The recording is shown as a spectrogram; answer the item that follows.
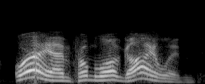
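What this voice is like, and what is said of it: Put-on Jewish accent. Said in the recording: “This is a Jewish accent.”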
